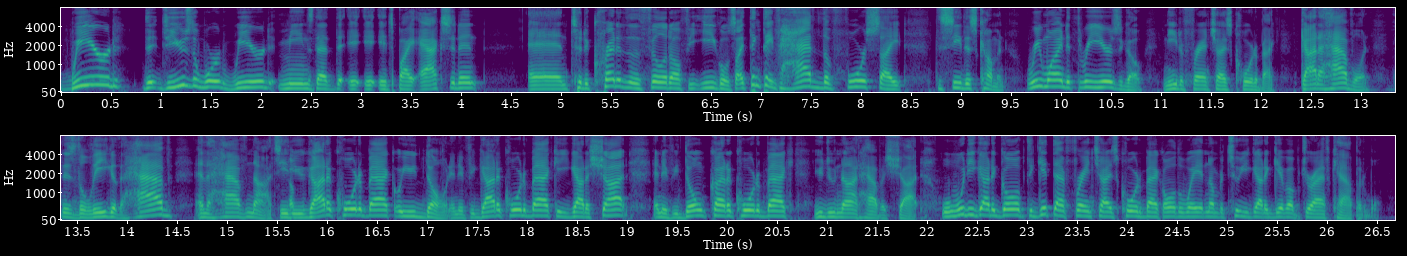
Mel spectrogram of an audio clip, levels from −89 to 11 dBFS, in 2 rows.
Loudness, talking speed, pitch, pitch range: -23 LUFS, 245 wpm, 160 Hz, 140-195 Hz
